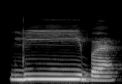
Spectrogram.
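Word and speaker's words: Liebe: Є ще букосполучення навпаки і е, яке означає, що потрібно читати довго звук і, тобто читається як довге і в словах, наприклад, тір, лібе, зібн.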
